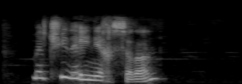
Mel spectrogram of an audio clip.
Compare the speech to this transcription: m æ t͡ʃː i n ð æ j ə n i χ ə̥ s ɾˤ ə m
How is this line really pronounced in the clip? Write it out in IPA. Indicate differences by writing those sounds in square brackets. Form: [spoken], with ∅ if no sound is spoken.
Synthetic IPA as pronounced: m æ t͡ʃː i [∅] ð æ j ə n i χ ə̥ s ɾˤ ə [n]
